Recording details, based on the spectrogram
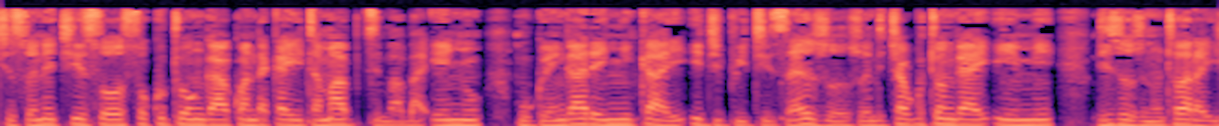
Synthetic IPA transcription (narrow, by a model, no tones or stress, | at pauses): t͡ʃiso̞ne̞t͡ʃiso̞so̞kuto̞ŋɡakwandakaitamad͡zimbaɓaʔe̞ːɲumuɡʱwe̞ŋɡaɾe̞ɲikajeʔid͡ʒipitisaiʐo̞ʐo̞ndit͡ʃakuto̞ŋɡaiʔimindiʐo̞ʐino̞t̬auɾaii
